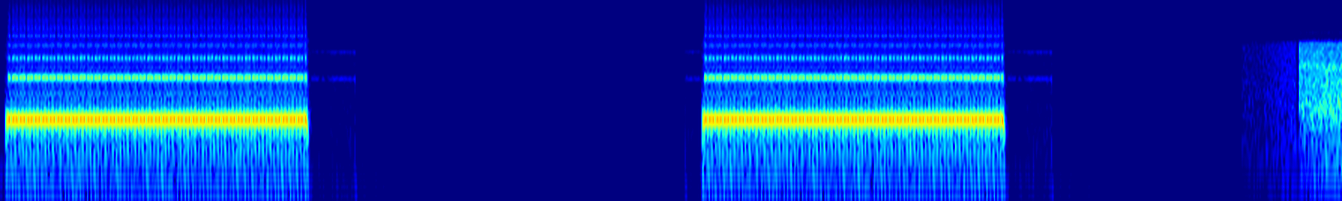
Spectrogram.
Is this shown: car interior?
no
